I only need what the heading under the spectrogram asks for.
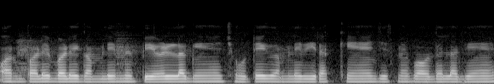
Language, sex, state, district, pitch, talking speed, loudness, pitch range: Hindi, male, Uttar Pradesh, Muzaffarnagar, 130 Hz, 195 wpm, -17 LUFS, 130-135 Hz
